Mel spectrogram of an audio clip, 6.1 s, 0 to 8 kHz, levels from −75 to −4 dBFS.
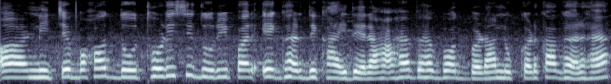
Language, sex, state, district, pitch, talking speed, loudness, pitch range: Hindi, female, Haryana, Rohtak, 250 Hz, 205 wpm, -13 LUFS, 230-260 Hz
